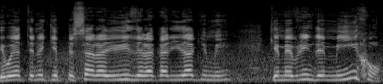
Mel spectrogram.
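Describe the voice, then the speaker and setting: A man talks at a high pitch and a fairly quick pace. Noticeable background noise can be heard. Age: 60s. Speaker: protester. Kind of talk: testimony.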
